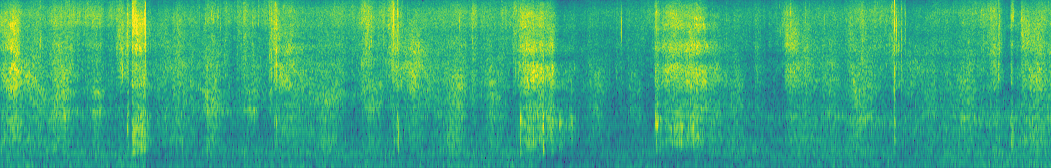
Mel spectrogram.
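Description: Hands knead and squeeze a heap of damp grey sand mixed with dust in a blue plastic basin, then lift handfuls and let the crumbly wet sand drop back onto the pile. A steady gritty, crunchy rustle runs throughout, broken by a few sharper, brighter crunches as clumps break and fall.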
